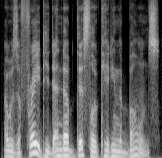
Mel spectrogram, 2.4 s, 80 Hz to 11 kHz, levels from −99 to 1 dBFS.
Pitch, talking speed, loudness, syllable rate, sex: 115 Hz, 220 wpm, -17 LUFS, 6.0 syllables/s, male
